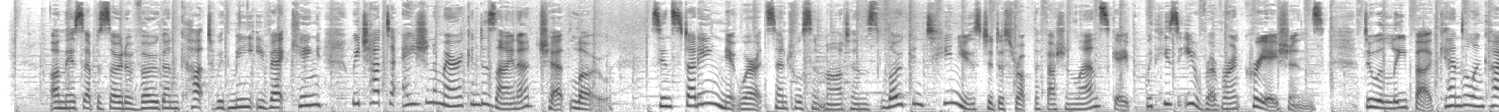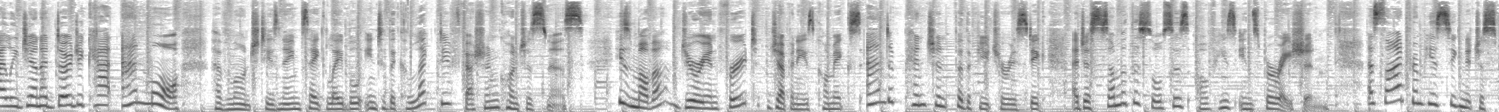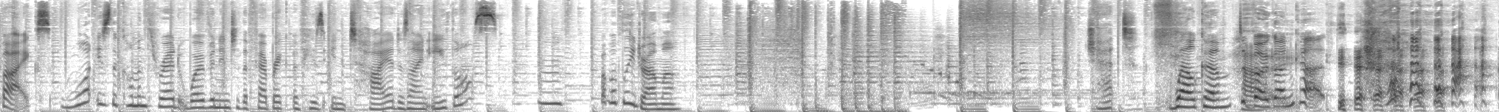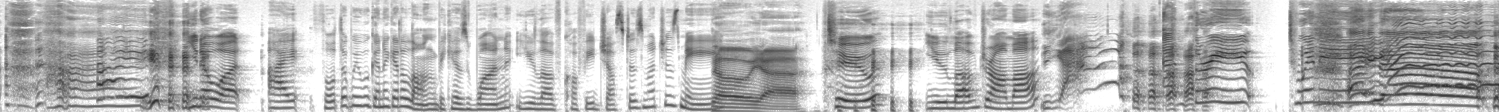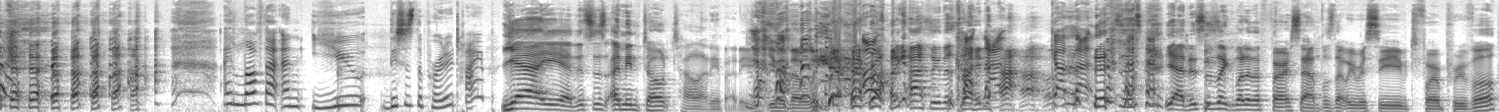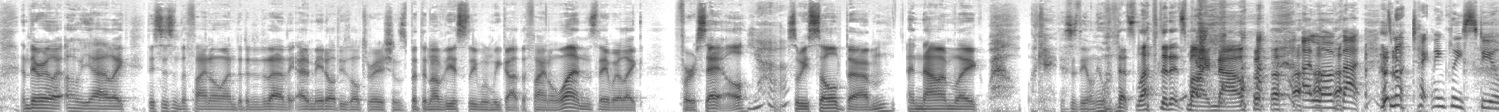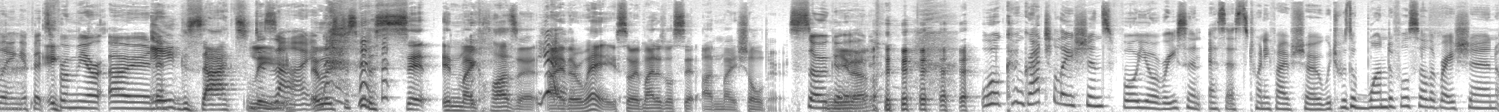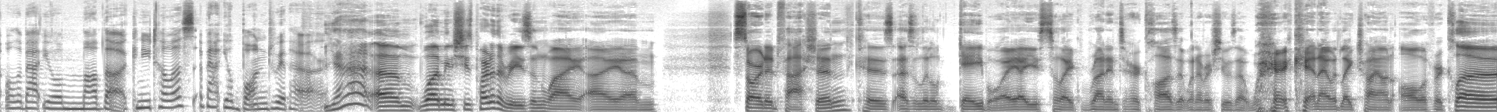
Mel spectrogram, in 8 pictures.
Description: Produced in collaboration with Poddster, the Next in Vogue edition of Vogue Uncut features candid conversations with global and local trailblazers shaping fashion, culture, innovation and technology.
